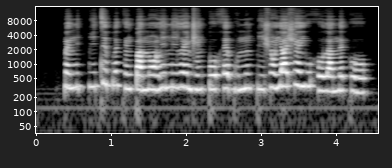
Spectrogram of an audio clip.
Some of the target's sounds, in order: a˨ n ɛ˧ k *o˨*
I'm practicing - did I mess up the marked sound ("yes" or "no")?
no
